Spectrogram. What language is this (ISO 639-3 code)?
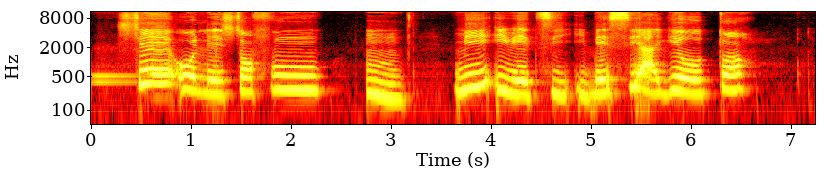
yor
